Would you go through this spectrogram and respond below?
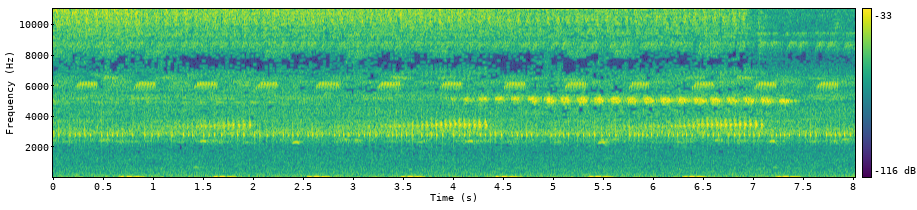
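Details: Crickets chirping in a field, natural sound: layered high, steady trilling bands with pulsed chirp trains repeating about once a second, several insects calling together over a soft background hiss, no other clear sounds.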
